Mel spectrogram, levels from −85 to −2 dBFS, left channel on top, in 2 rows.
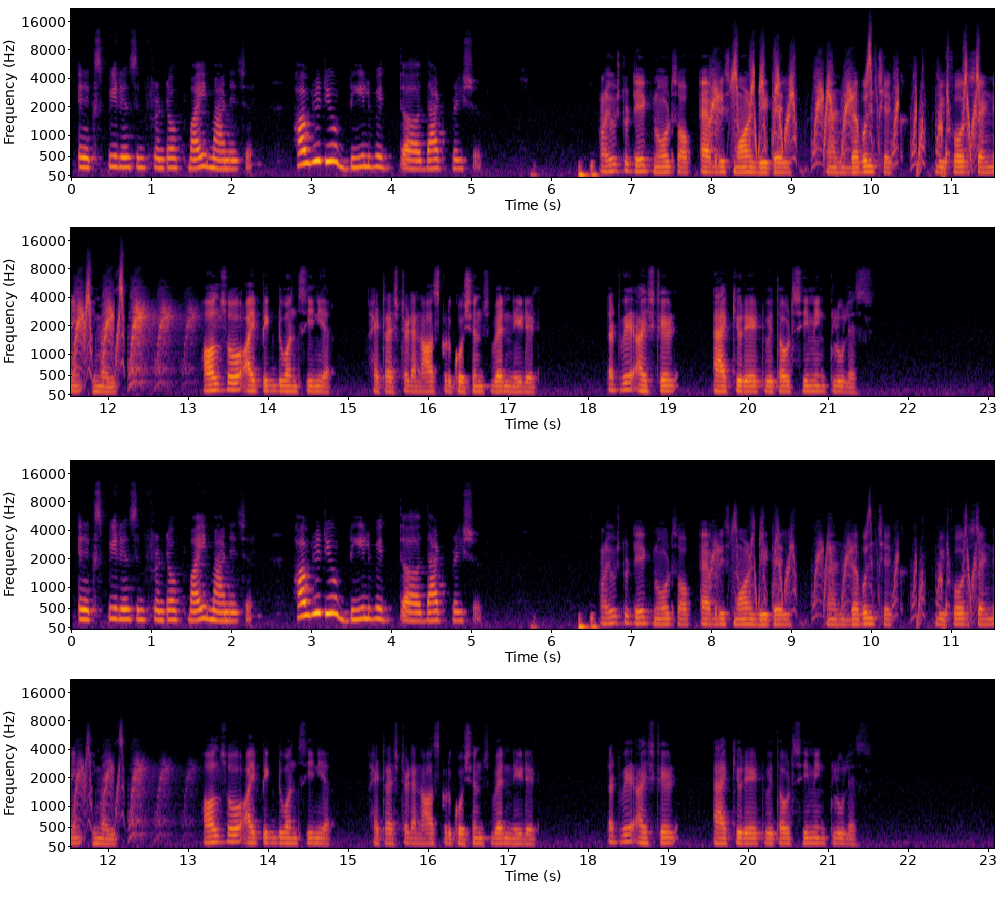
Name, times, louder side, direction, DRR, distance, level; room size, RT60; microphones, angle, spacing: voice 1, 0.1-2.3 2.8-5.1, right 1 dB, 5° right, 0.3 m, -26 dB
voice 2, 6.6-9.0 9.4-10.4 10.8-12.2 13.2-14.8 15.3-17.4 18.2-19.1 19.6-21.5, left 3 dB, 40° left, 1.2 m, -30 dB
Scratching (performance technique), 7.9-13.4, left 10 dB, 90° left, 0.6 m, -34 dB
head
